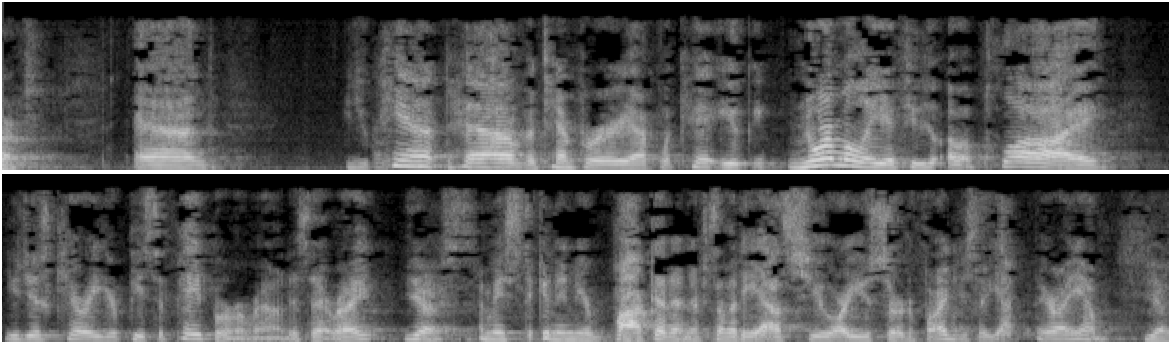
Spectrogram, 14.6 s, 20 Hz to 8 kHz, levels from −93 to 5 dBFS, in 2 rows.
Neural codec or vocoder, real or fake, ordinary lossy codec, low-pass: codec, 16 kHz, 8 kbps, FreqCodec, smaller model; fake; MP3, 32 kbps; 7.2 kHz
